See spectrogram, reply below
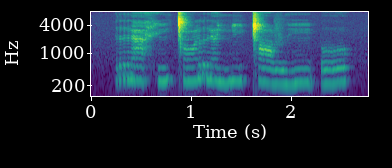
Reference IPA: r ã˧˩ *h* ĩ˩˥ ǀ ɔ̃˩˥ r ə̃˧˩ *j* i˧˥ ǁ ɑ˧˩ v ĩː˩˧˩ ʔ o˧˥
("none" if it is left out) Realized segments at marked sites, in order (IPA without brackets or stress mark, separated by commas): h, ɲ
